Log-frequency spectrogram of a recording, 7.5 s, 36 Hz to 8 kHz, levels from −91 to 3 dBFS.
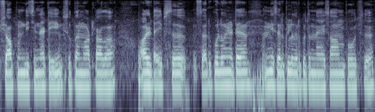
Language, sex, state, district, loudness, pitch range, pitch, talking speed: Telugu, male, Andhra Pradesh, Annamaya, -18 LUFS, 120-125 Hz, 120 Hz, 130 wpm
